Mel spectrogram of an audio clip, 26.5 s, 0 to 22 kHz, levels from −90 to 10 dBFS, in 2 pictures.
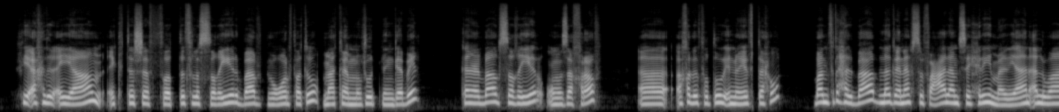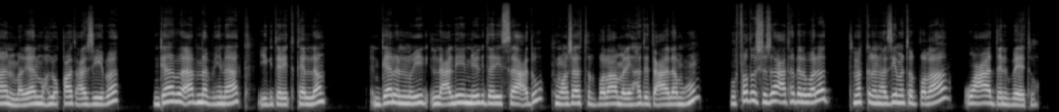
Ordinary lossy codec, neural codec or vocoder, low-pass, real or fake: none; codec, 44.1 kHz, 7.8 kbps, Pupu-Codec; 19.8 kHz; fake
